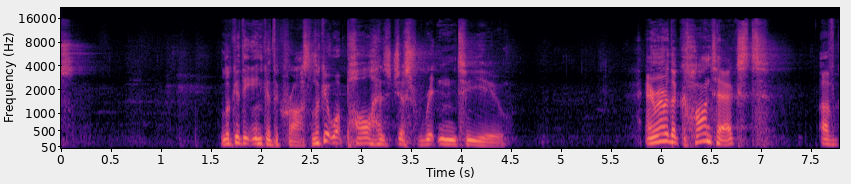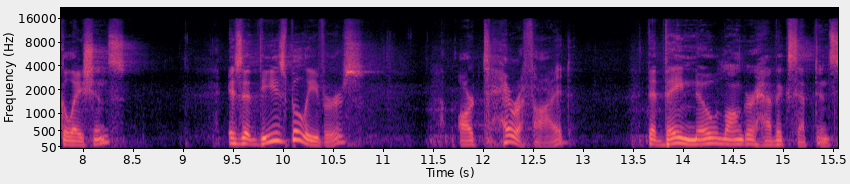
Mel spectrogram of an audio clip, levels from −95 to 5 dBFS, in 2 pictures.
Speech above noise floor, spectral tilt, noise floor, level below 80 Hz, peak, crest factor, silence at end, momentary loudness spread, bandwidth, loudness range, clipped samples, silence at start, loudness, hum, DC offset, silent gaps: 43 dB; -4.5 dB/octave; -70 dBFS; -64 dBFS; -8 dBFS; 20 dB; 0 s; 10 LU; 16 kHz; 3 LU; under 0.1%; 0 s; -28 LUFS; none; under 0.1%; none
